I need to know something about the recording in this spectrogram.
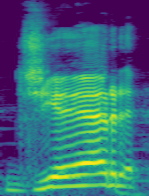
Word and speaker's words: joueur: While some expressions find obvious translations, like pro gamer becomes joueur professionnel. I'm just gonna go with what I pronounced.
